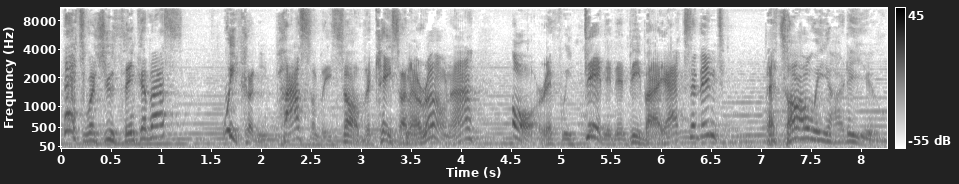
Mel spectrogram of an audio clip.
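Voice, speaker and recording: An actor playing a gruff crocodile detective with a gravelly voice and a sarcastic, blustering manner in an audio drama. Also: male voice, fairly high pitch, huge pitch swings, normal speed, exaggerated voice. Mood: indignant. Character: gruff, indignant male crocodile detective, big-hearted schemer. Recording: music behind the voice.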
